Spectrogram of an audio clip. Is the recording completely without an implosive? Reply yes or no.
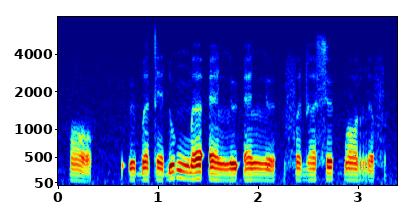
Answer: no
